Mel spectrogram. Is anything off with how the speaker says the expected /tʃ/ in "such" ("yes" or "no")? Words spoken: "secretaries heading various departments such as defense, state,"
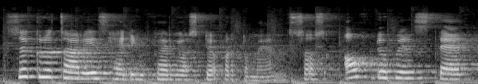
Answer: yes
